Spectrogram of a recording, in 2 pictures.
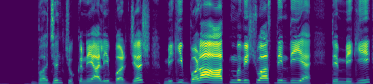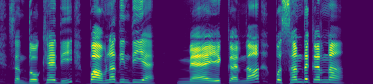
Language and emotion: Dogri, happy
